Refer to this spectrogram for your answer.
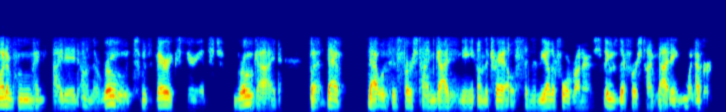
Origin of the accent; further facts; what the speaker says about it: Boston, Massachusetts, United States; my guides from the Boston area. So that's, for the most part, the only race I've traveled to with my hometown guides.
